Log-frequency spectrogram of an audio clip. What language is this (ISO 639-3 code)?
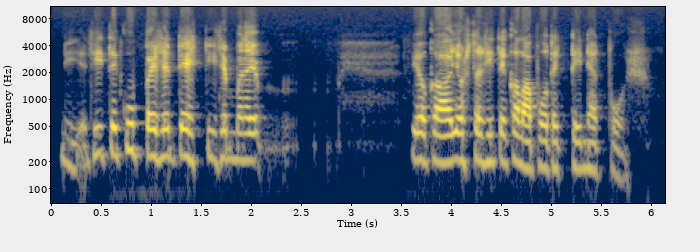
fin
